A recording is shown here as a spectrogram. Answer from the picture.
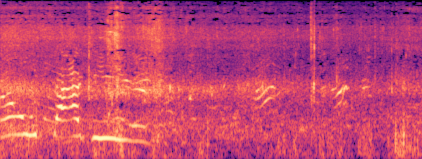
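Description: A high voice making short wordless calls over the first second and a half, over the steady wash and splash of shallow sea water; after that only the water is heard.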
